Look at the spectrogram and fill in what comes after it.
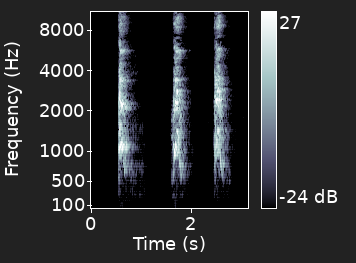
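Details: Chihuahua puppy being naughty: three sharp, high barks spaced under a second apart, each bright and quickly fading, while a person scolds it.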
